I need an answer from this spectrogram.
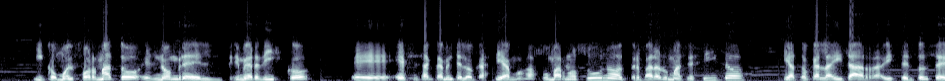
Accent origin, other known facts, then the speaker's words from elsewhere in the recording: Berisso, Buenos Aires Province, Argentina; si bien no somos de Uruguay, toda la banda es de la ciudad de Berizo, al lado de La Plata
